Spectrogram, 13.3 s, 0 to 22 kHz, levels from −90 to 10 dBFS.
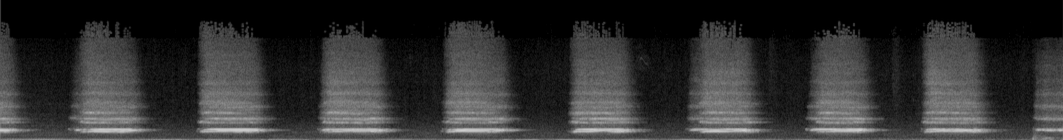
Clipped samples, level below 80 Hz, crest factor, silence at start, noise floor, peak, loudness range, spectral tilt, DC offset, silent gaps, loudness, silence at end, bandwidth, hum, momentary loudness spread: under 0.1%; -46 dBFS; 16 dB; 0 s; -47 dBFS; -2 dBFS; 2 LU; 1.5 dB/octave; under 0.1%; none; -15 LUFS; 0 s; 18.5 kHz; none; 19 LU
